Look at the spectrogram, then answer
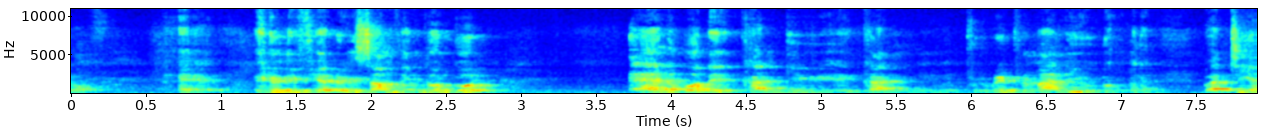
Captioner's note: chuckles; laugh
